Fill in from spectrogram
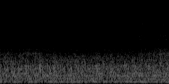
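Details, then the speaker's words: MK5 Jetta 2.0T TSI with a new ClutchMasters FX400 ceramic clutch and lightweight flywheel: fast, light tapping from under the car at idle. It stops when the clutch is pressed in; cause unconfirmed. "it just sounds like it's coming from underneath the car almost like somebody's just tapping underneath the floorboard or something like"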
